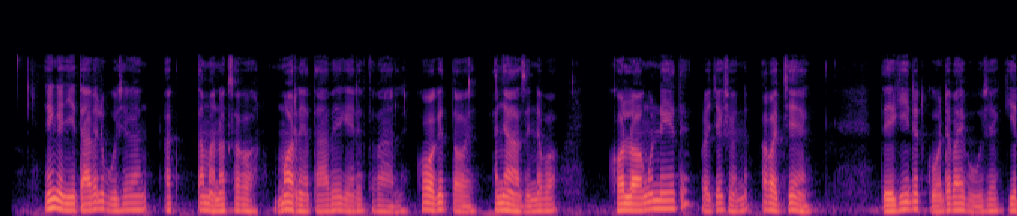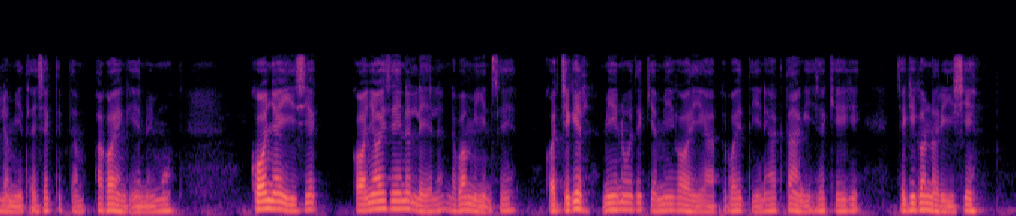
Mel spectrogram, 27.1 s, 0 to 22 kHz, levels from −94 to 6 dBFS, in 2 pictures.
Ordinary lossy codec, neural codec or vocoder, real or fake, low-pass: none; none; real; none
